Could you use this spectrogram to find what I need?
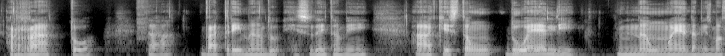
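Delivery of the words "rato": "rato" with a trilled R at the start; rolled R. Shown as a demonstration. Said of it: "Por exemplo". ("rato" com R vibrante)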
